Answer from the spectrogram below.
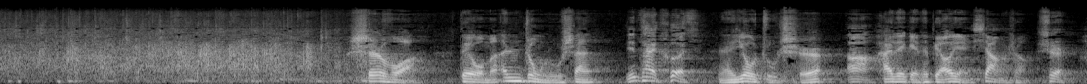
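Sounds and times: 
audience applause for a crosstalk master at a comedy performance: 0.0 - 3.9
speech: 3.7 - 10.8.

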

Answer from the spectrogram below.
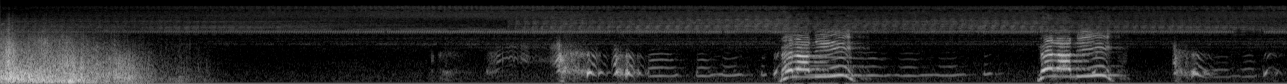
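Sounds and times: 
gunshot: 0.0 - 2.1
high insect drone: 0.0 - 12.8.

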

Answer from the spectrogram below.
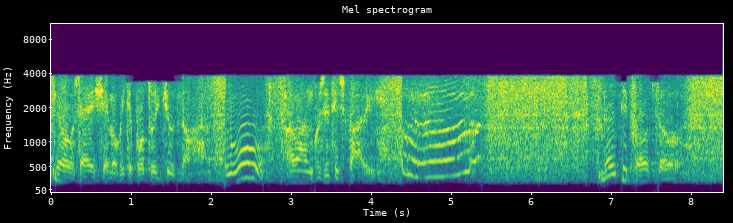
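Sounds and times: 
speech: 0.1 - 8.2
dog whining: 4.3 - 5.5.

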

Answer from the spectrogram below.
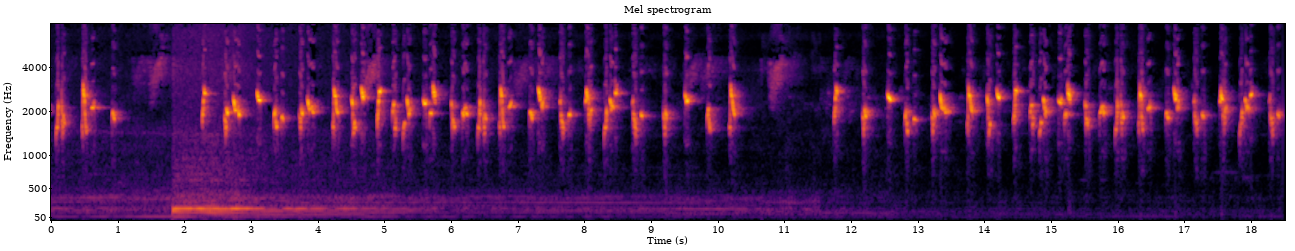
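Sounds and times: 
yellow-vented bulbul singing: 0.0 - 18.4.

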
